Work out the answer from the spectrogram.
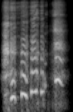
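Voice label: Vox Happy, Japanese; Kirze; kingsraid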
